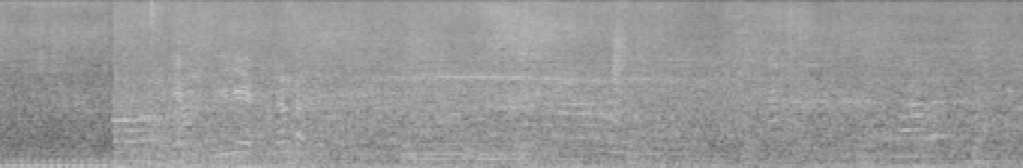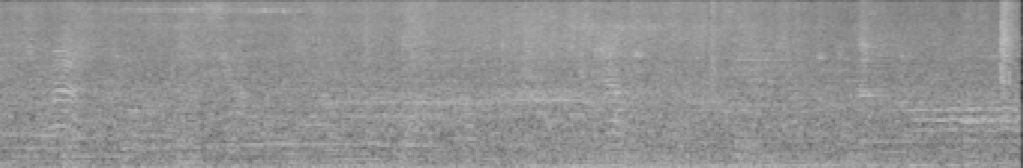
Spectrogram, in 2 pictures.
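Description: Motorbikes and cars rumble along a busy street outdoors.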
